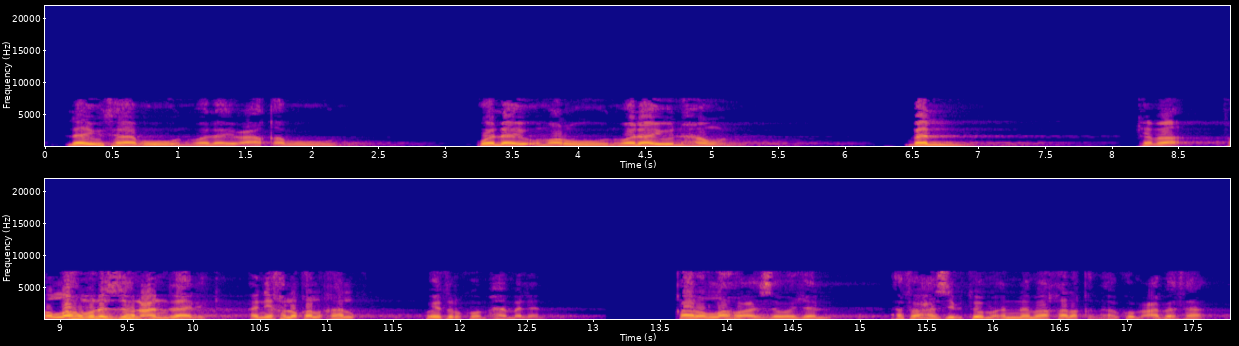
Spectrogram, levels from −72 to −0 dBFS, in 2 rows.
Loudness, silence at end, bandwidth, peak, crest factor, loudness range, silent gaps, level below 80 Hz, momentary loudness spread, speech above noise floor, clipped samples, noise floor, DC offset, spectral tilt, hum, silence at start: -21 LUFS; 0 s; 8 kHz; -8 dBFS; 14 dB; 5 LU; 13.41-13.59 s; -54 dBFS; 16 LU; 40 dB; under 0.1%; -60 dBFS; under 0.1%; -5 dB/octave; none; 0.2 s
